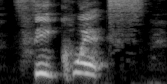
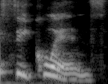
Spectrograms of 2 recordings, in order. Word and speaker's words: sequins: drugs when her boob fell out of her sequence sequence dress as marlo said um and speaking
